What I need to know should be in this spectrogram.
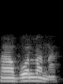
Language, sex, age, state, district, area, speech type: Marathi, male, 30-45, Maharashtra, Sangli, urban, conversation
